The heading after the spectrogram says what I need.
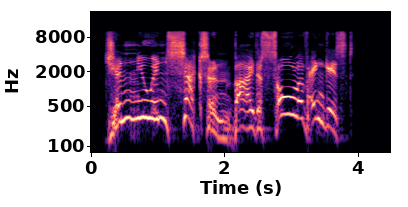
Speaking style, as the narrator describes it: shouted Cedric

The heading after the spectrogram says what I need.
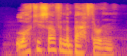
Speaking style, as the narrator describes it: yelled

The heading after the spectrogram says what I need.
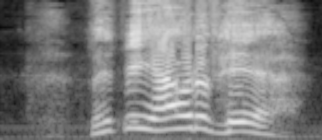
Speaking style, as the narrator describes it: screamed

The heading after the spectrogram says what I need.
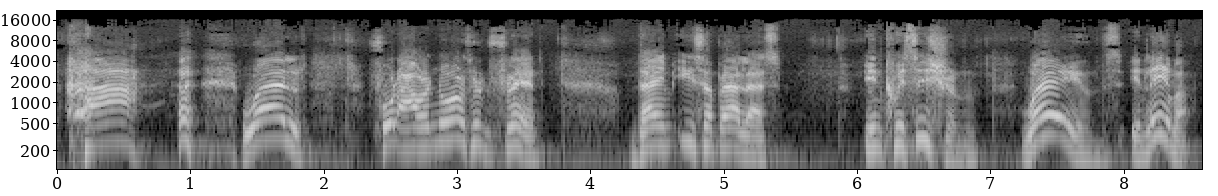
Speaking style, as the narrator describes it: laughed Don Sebastian

